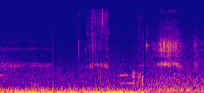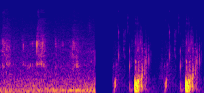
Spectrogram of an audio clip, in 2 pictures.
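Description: Close-miked eating sounds: crunchy food being bitten and chewed. Near the end, after a brief dropout, come two short, louder chewing sounds about half a second apart.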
